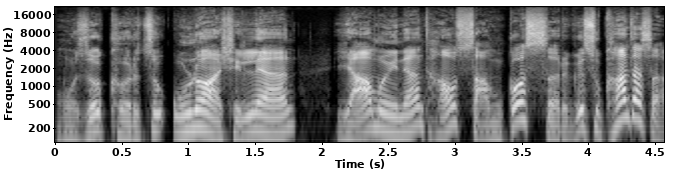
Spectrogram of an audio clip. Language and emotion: Goan Konkani, happy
